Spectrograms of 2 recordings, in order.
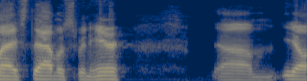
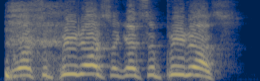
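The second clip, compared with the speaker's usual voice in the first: higher Bronx vendor's pitch; peanut vendor; 11 semitones higher than usual. Retold or imitated. Imitating the peanut vendors, a higher hawker's pitch. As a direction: sell peanuts like a stadium hawker. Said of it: "the peanut vendors at Yankee Stadium".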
